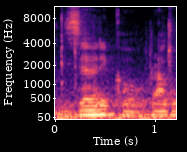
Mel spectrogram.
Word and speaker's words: Jericho: 예리코는 찾아봤더니 Jericho라고 읽고, 네, Jericho라고 읽고, 요즘에 팔레스타인의 지방 도시라고 합니다.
